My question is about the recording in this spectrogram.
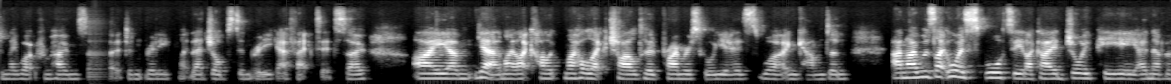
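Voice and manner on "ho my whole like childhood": normal talking voice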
